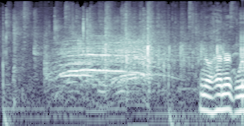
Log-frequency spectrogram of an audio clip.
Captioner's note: cheering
